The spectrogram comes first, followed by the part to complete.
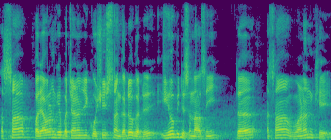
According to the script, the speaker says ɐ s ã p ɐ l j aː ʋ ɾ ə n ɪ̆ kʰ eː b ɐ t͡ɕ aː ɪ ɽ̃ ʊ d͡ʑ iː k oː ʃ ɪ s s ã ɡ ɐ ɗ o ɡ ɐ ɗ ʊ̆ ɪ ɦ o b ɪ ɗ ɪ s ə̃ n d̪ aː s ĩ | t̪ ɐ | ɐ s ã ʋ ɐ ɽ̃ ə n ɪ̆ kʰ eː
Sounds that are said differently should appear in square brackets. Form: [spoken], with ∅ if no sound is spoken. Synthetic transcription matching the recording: ɐ s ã p ɐ [ɾ] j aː ʋ ɾ ə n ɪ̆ kʰ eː b ɐ t͡ɕ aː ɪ ɽ̃ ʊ d͡ʑ iː k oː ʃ ɪ [ʃ] s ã ɡ ɐ ɗ o ɡ ɐ ɗ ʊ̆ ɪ ɦ o b ɪ ɗ ɪ s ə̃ n d̪ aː s ĩ | t̪ ɐ | ɐ s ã ʋ ɐ ɽ̃ ə n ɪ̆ kʰ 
